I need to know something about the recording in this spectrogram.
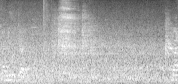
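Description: Two young women laugh together.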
